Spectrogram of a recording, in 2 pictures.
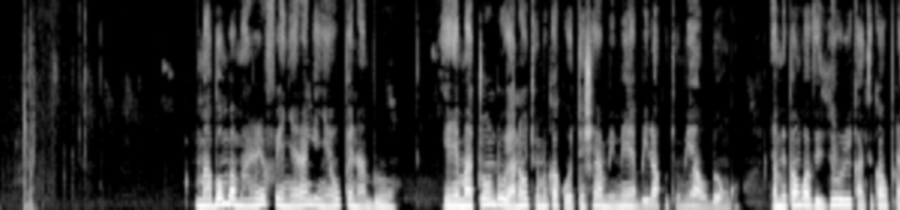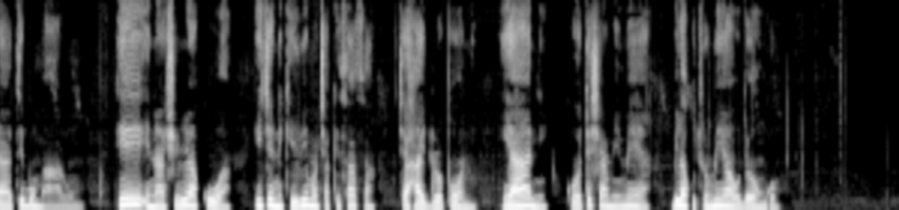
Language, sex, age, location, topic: Swahili, male, 25-35, Dar es Salaam, agriculture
